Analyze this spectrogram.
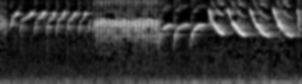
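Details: Canary youngster learning ngeriwik song, a tutor for murai and kacer birds, sings a row of quick falling whistles, a buzzy trill, then loud repeated downward-sweeping whistled notes.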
